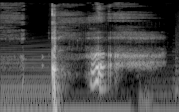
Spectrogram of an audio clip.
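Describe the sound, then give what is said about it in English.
A short, forceful breath blown out into a breath scanner: a brief airy huff that follows a single sharp click, with no talking. “I guess breathe that freshly made dome air into the breath scan.”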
